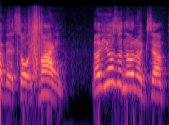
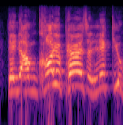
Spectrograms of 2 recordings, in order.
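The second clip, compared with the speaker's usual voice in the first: mock threat; 3 semitones higher, 8 dB louder, faster than usual. Threatening student jokingly.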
